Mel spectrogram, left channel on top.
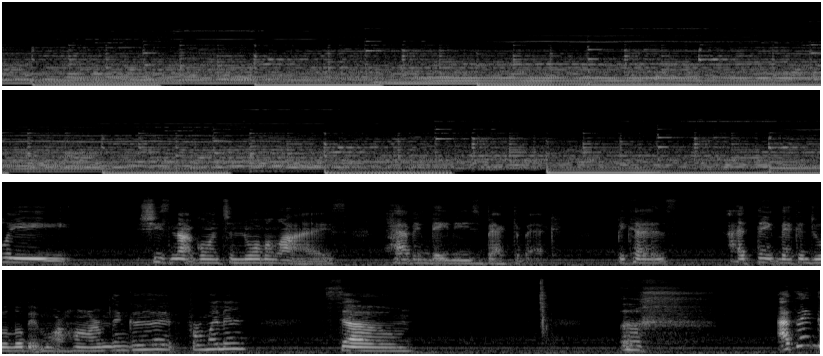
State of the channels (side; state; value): both; different; correlation -0.01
